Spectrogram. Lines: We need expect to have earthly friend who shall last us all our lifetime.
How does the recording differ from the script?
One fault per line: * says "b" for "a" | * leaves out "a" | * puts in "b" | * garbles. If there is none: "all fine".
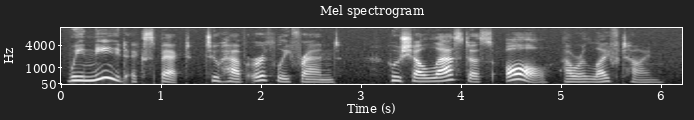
all fine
